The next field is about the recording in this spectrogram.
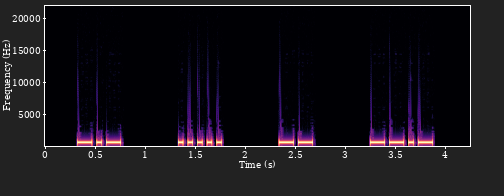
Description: Morse code, heard as a keyed tone, about 25 wpm, spaced as for 12 wpm, 700 Hz. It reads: K5MQ
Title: USA Call Signs - 4 Characters - 4x Character Spacing - 25wpm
